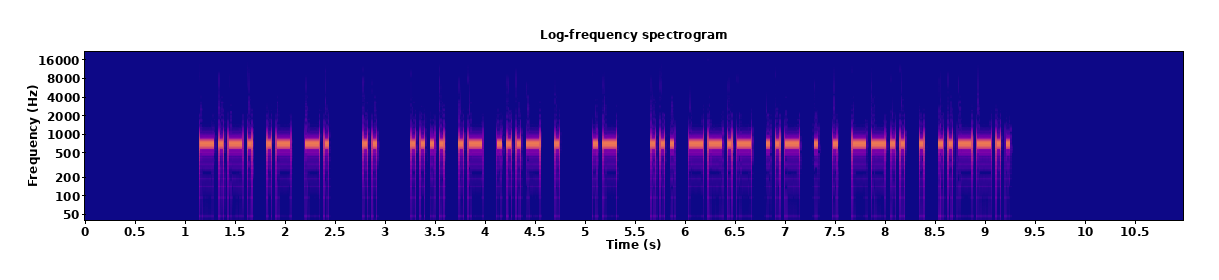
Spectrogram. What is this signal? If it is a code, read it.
Morse code, heard as a keyed tone, about 25 wpm, 700 Hz. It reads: CAN I HAVE A SQUEEZE?
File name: practice / 25wpm / All-Age Appropriate Jokes - 25wpm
